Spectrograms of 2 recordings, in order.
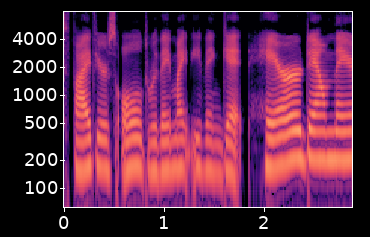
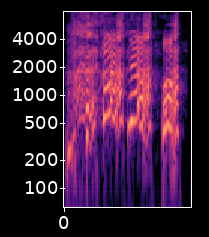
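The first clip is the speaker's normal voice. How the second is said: laughing. Real, not acted. Laughing at the funny remark.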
